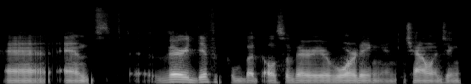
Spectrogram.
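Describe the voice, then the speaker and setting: Low-voiced man, very even in pitch. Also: moderate pace, dry recording, lo-fi sound. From Estonia. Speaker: podcast guest, facade industry professional. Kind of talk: casual interview, recounting career.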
